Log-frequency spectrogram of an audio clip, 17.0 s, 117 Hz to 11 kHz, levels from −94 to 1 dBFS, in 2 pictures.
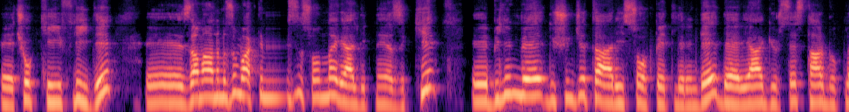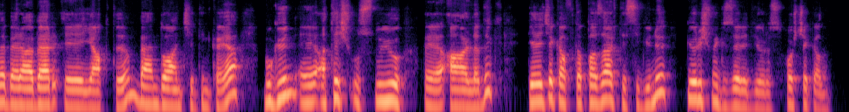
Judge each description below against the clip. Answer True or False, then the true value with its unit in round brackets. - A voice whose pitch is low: False (175 Hz)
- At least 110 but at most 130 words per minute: True (120 wpm)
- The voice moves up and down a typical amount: True (4.8 semitones)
